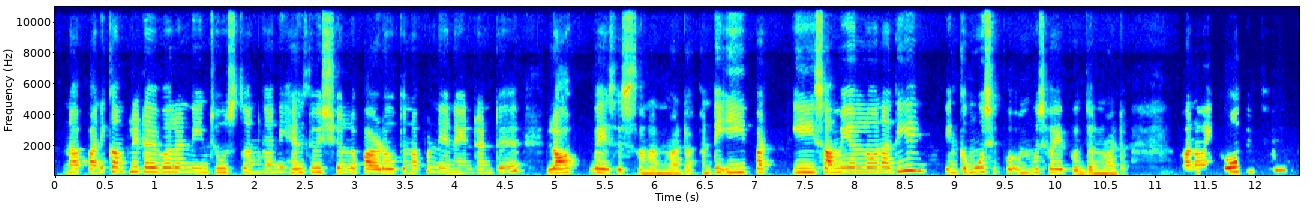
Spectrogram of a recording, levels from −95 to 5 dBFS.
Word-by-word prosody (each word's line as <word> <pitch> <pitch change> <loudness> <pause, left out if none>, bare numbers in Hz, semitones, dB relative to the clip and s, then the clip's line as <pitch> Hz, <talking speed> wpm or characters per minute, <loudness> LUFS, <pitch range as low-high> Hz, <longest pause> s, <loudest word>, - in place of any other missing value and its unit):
నా - - +4 0.2
పని 245 +4 +1
కంప్లీటవ్వాలని 290 -1 +1
నేను 270 0 -7
చూస్తాను 265 0 -4
కానీ, 260 +3 -6
హెల్త్ 260 +3 -3
విషయంలో 270 -1 -4
పాడవుతున్నప్పుడు 245 +4 +2
నేనేంటంటే, 245 +1 -6 0.5
లాక్ 250 +1 +7 0.2
వేసేస్తాననమాట, 200 -4 -1 0.2
అంటే, 225 +5 -3 0.2
ఈ - - +1 0.2
పట్ 255 0 +2 0.3
ఈ - - +2 0.2
సమయంలోనదీ 290 +3 +3 0.5
ఇంక 250 - -8
మూసిపో 290 0 -2 0.2
మూసివయిపోద్దనమాట. 205 -7 -2 0.7
మనవింక 245 +1 0
ఓపెన్ 325 +1 +2
చెయ్యం. 425 -3 -4
260 Hz, 110 wpm, -20 LUFS, 240-290 Hz, 0.7 s, లాక్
